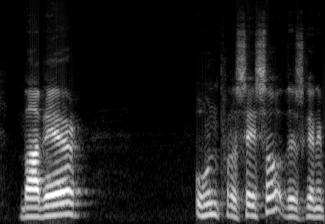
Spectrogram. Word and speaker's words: haber: The H is silent. It's like one syllable, ba, and then another syllable, ber. Baber. Baber.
